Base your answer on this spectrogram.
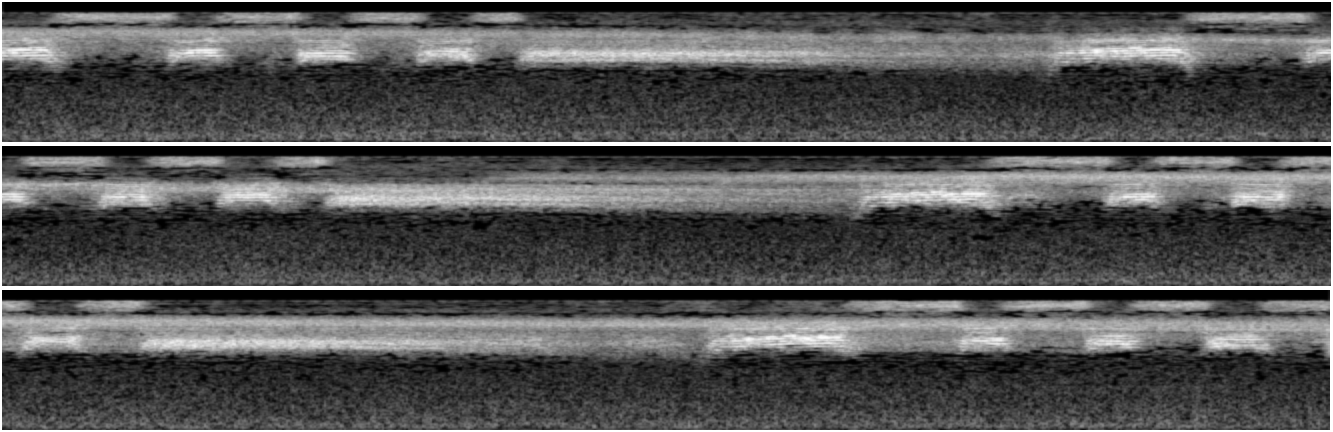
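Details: Cicadas on a summer night: a steady, hissing high-pitched drone with bursts of four or five louder pulsing surges that swell and fade about every five to six seconds, with no other clear sounds.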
